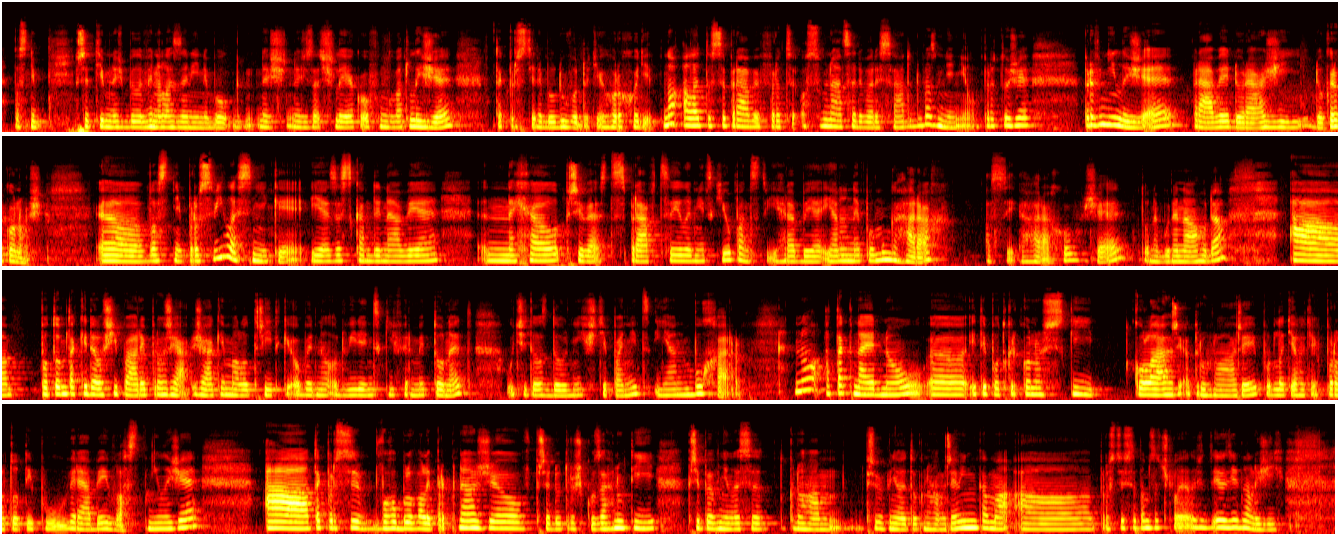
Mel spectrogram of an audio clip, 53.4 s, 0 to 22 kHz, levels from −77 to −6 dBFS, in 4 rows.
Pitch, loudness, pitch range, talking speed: 180 Hz, -22 LUFS, 170-205 Hz, 140 wpm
